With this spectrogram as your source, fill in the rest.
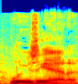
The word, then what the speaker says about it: Louisiana: name of your state Louisiana Louisiana yeah Louisiana Louisiana okay it depends on what part of the state you're from you can call it Louisiana but nans Louisiana just let it rip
